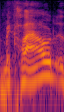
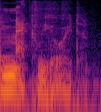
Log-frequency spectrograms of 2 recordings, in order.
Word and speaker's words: McLeod: the last name M C L E O D. Like Mc McLeod. McLeod. – It's McLeod. – It's pronounced McLeod. – I was going to say MacLeod. Mac, Mac, McLeod. McLeod.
